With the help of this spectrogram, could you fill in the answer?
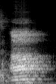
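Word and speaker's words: אתה: So how you pronounce this is Atha.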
